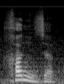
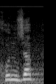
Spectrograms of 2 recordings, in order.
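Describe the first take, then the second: First: The first vowel is an open a sound. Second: The first vowel is a rounded u sound.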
